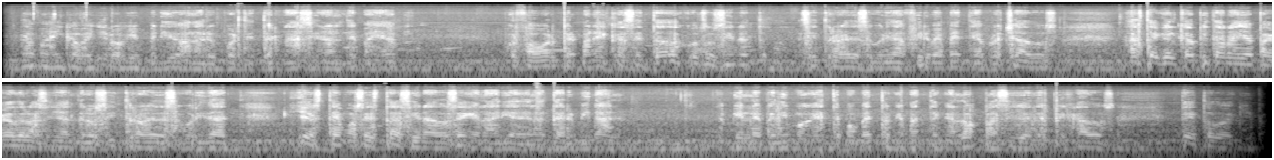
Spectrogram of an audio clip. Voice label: airplane spanish

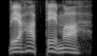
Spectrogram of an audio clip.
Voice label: cartoon male talk short

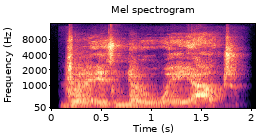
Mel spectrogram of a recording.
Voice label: demon dark voice thick speak no way out

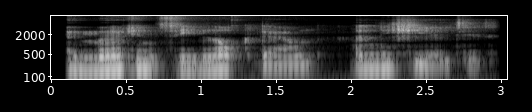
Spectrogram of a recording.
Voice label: shuttle male system status

